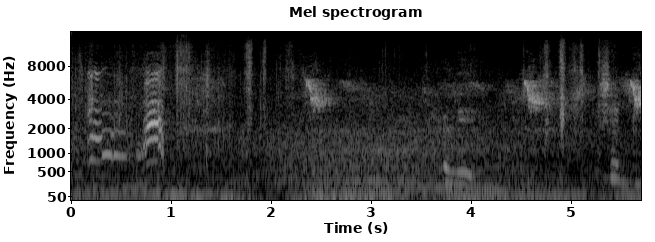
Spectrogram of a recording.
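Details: Stray kitten on a Moroccan street meowing for its mother cat, who was out looking for food: a few short, high, wavering meows at the start, then fainter cries, over steady low traffic rumble and a man talking.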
